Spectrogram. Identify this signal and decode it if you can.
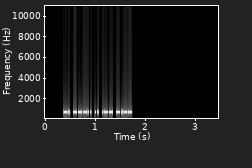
Morse code, heard as a keyed tone, about 53 wpm, 700 Hz. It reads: N8IWY
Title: K1USN SST QSO Practice - 50wpm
